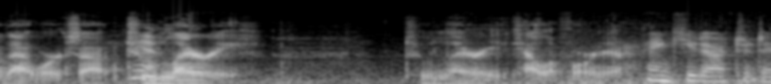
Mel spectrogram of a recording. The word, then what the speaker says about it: Tulare: you've got feeding, and who will pronounce the E on Tulare.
